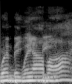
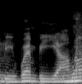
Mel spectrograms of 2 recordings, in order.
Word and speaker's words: Wembanyama: Everyone just keeps talking about this big, pronounce his name. Wembanyama. I just go with Wembyama.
